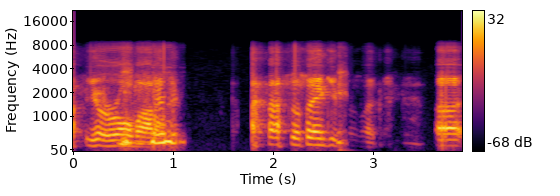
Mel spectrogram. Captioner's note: laugh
